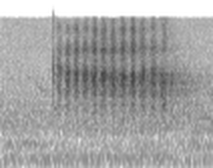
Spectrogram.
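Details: A short, dry rattle from a Eurasian magpie: about a dozen harsh, grating notes in quick succession over little more than a second, starting abruptly, with a faint low hum in the background.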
